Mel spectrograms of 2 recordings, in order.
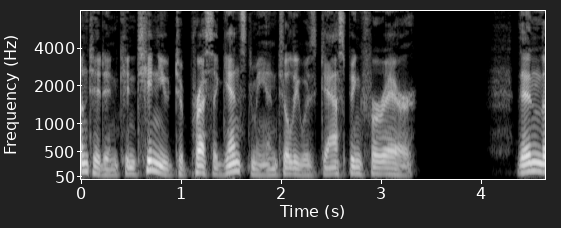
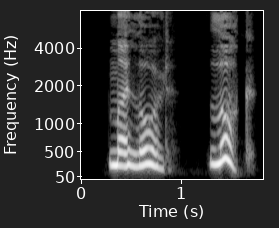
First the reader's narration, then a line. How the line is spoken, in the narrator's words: Aliona breathed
